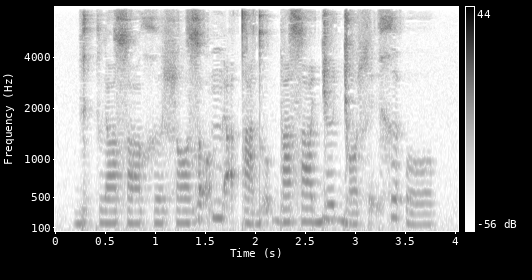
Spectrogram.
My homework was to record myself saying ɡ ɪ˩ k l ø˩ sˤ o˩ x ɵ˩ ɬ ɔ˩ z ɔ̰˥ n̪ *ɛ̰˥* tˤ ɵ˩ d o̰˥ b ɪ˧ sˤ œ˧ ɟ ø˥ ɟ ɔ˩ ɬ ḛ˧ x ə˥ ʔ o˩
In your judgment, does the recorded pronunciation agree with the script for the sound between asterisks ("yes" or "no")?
no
